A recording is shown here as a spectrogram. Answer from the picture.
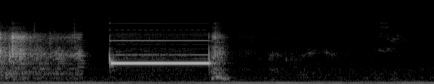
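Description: A single steady electronic beep, a pure tone about a second long, starting about a second in, after a moment of speech.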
